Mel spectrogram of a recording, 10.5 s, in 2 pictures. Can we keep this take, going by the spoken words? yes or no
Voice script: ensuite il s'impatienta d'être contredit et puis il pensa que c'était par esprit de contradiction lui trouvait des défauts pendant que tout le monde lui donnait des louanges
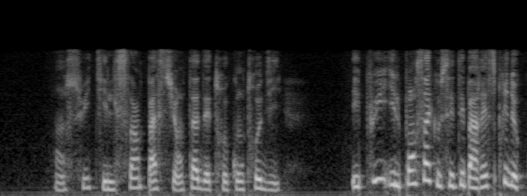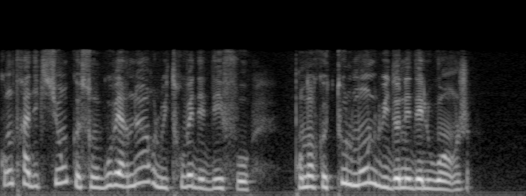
no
